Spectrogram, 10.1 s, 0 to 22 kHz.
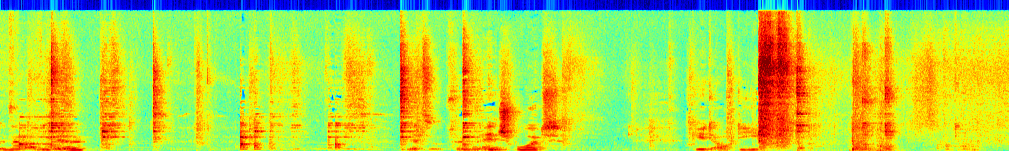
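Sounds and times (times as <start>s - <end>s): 
utensil scraping and clanking against a deep pan: 0.0s - 5.1s
speech: 0.1s - 1.0s, 4.5s - 5.7s, 6.9s - 8.2s.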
